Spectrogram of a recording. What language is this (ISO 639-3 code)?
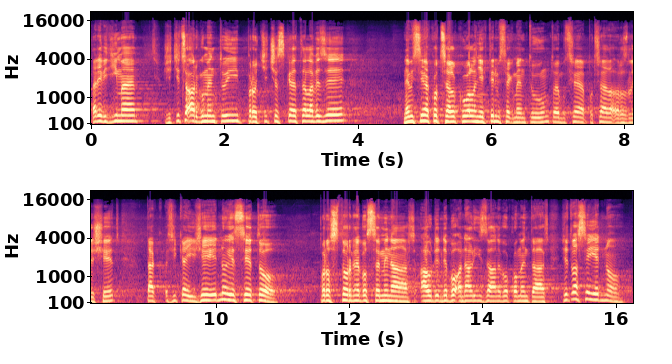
ces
